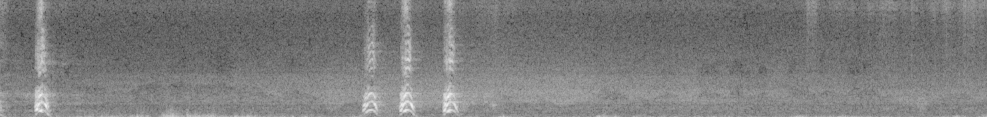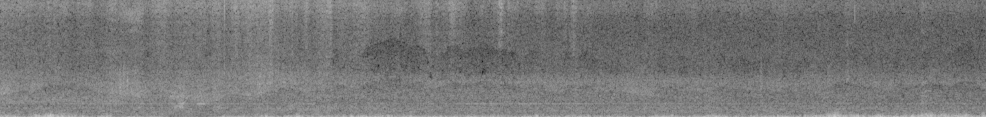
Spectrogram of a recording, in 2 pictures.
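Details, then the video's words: A Leonberger dog called Aslan claims a new toy as his own with one sharp high yelp, then a rapid cluster of three more. Long quiet follows, with only faint low background noise. "Leonberger dog Aslan - "got a new toy and it`s MINE MINE MINE""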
